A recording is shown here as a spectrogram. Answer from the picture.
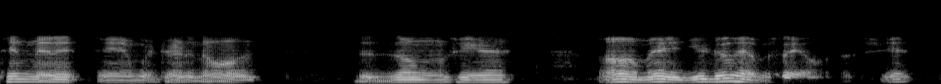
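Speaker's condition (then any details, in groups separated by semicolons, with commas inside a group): Cerebral palsy; wheelchair user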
